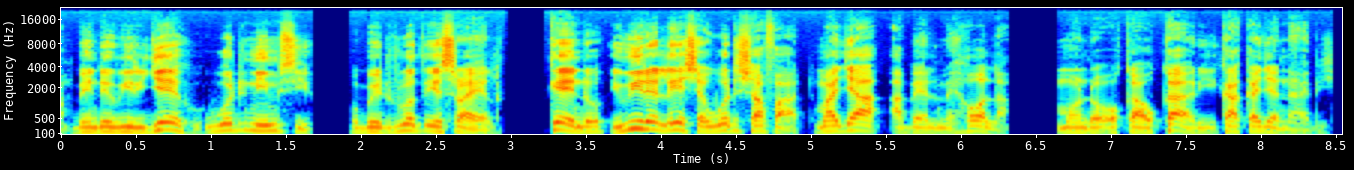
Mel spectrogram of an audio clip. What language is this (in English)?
Luo (Kenya and Tanzania)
